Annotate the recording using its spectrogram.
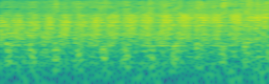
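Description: Logo-intro sound effect: a dense rumbling build that grows brighter toward the end, leading into the reveal.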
